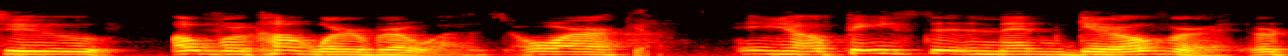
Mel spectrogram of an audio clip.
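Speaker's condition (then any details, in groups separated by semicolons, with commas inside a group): Slurred speech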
